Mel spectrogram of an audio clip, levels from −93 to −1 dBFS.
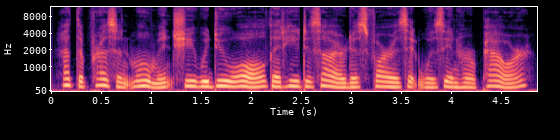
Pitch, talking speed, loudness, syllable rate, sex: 195 Hz, 235 wpm, -15 LUFS, 5.3 syllables/s, female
